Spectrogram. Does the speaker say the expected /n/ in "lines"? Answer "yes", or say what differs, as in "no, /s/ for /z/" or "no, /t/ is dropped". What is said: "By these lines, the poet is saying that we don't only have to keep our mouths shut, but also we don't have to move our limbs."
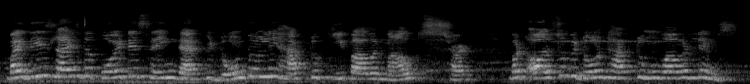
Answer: no, /n/ is dropped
